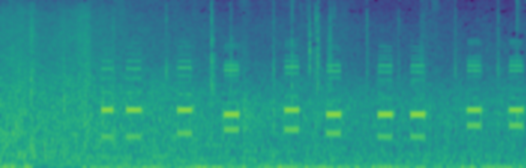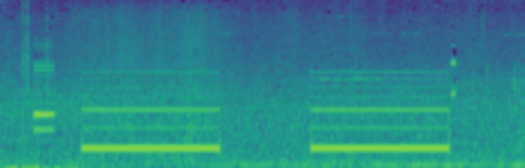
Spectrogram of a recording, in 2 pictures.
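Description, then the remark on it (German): A rapid run of about a dozen short, clear keypad beeps as a woman dials a number on her mobile phone while walking back to her car, followed by two long ringing tones on the line. “Auf dem Weg zog sie ihr Handy und wählte eine Nummer.”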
